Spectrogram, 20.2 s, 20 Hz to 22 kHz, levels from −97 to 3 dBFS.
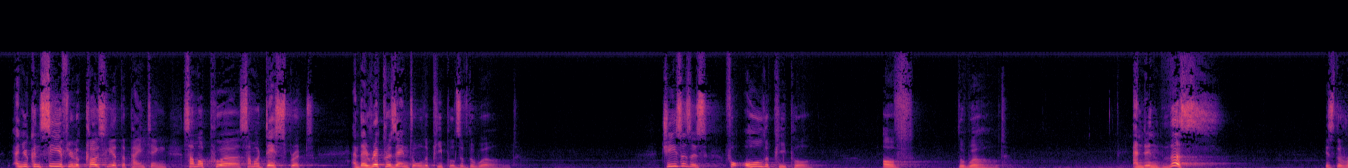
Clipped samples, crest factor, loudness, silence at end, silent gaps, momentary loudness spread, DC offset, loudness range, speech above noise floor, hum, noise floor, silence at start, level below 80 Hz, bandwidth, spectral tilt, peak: under 0.1%; 26 dB; -31 LUFS; 0 s; none; 19 LU; under 0.1%; 12 LU; 41 dB; none; -72 dBFS; 0.2 s; -64 dBFS; 15.5 kHz; -4 dB/octave; -8 dBFS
